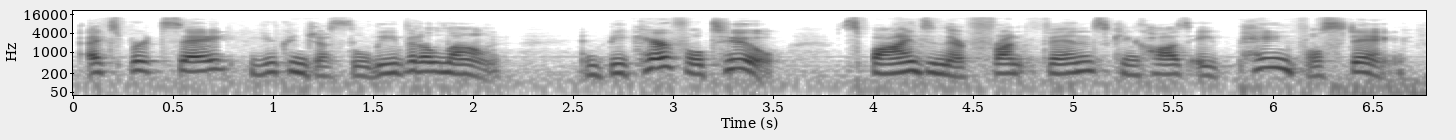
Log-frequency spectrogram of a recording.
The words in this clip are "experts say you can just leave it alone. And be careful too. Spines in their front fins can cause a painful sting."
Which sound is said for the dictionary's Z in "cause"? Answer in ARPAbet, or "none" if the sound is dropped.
Z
